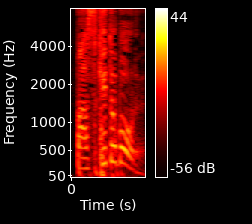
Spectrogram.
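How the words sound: It is said with a Japanese accent. "日式发音呢就是"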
